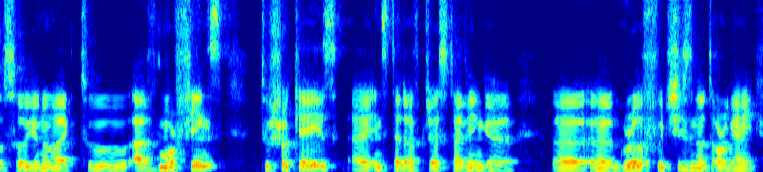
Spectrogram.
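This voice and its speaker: A man with a French accent speaks at a fairly slow pace in a monotone, flat intonation. The recording is very clean with a silent background. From France. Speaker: community manager. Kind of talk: live Q&A stream. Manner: hesitant, many fillers.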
